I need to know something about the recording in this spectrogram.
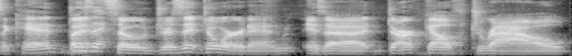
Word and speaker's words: Drizzt Do'Urden: So there's a character from Forgotten Realms called, I always pronounced it Drizzt Do'Urden, but I think people say Dritzt Do'Urden.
